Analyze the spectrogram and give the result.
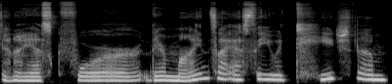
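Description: Speech at a fairly slow pace shows ordinary pitch variation. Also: woman, dry, close sound with no echo. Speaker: podcast host and mother. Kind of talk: fervent prayer. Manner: earnest, tender, heartfelt; halting, repeating words, soft.

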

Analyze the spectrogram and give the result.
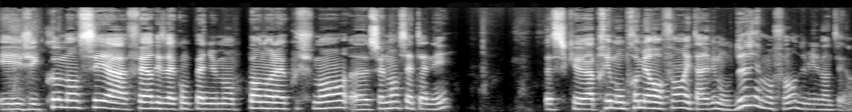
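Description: This woman has a plain, everyday voice of medium pitch. She talks at a moderate pace with ordinary pitch variation. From France. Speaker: doula and osteopath. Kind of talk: interview.

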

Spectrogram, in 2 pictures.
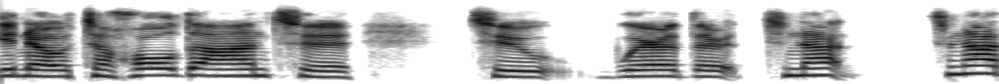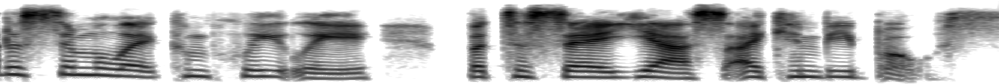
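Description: A plain, everyday voice with ordinary pitch variation and very even loudness comes through with a dry, close sound, no echo, and a quiet background. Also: woman. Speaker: guest. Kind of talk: interview discussion.

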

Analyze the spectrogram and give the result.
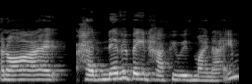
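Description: A woman speaks in an Australian accent at a moderate pace, her pitch fairly high with ordinary variation. The recording is very clean, with a silent background. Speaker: venue manager. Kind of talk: interview.

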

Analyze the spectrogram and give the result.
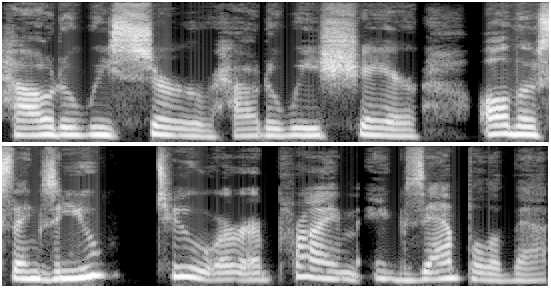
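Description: The woman has an ordinary speaking voice, medium in pitch, at a moderate pace. The sound is dry and close with no echo. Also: ordinary pitch variation. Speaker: podcast host. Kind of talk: casual interview. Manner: warm and laughing.

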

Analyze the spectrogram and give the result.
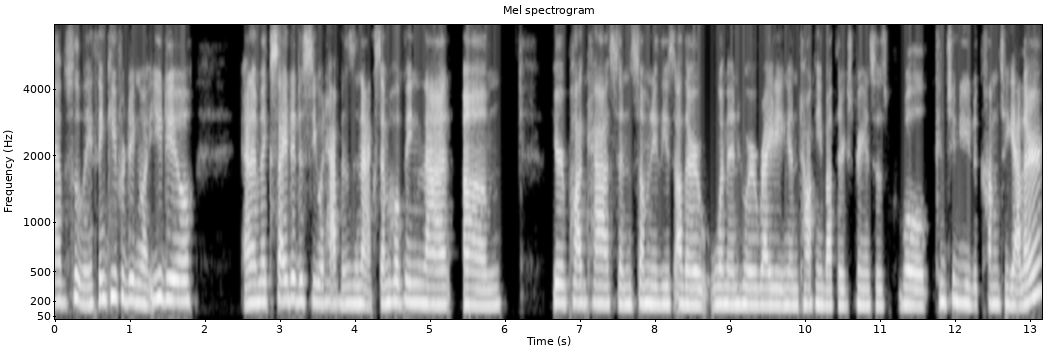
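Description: Using an ordinary speaking voice, a woman talks at a fairly quick pace with a fairly low pitch and very even loudness, in a dry, close sound with no echo and a very clean recording with a silent background. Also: fairly even intonation. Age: 40s. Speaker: editorial director and blogger. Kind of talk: interview.

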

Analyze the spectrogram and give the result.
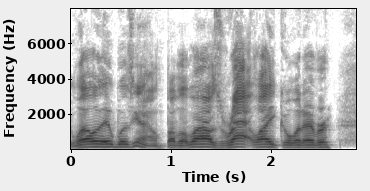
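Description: A man with an American accent, an animated tone and a fairly quick pace. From Boston. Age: 60s. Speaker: author. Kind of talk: casual interview. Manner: halting, repeats words.

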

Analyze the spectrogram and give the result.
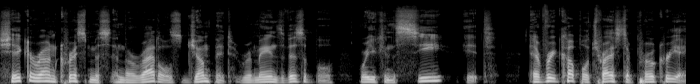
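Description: A man with a plain, everyday voice and medium pitch speaks at a moderate pace with lively intonation. The sound is dry and close with no echo, in a very clean recording with a silent background. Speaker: podcast host. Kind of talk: casual chat. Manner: joking, playful.

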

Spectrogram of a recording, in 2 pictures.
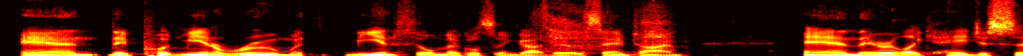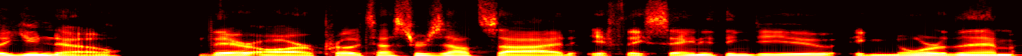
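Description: A man's plain, everyday voice at a fairly low pitch, with ordinary pitch variation and a moderate pace, dry and close with no echo, on a very clean recording with a silent background. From South Carolina, Myrtle Beach. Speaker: golf influencer and former pro surfer. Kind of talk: casual chat.

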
